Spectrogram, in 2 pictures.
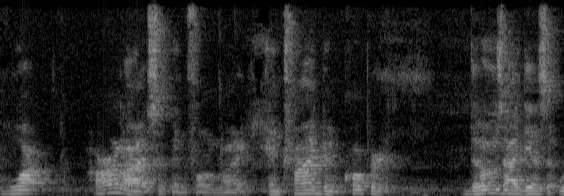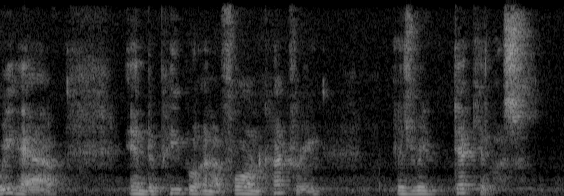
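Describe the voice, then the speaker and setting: A man talks in a dark, mellow, somewhat breathy tone at a fairly slow pace. Long, frequent pauses break his speech, and audible room echo surrounds it. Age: 60s. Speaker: Vietnam-era interviewee. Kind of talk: interview. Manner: halting.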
